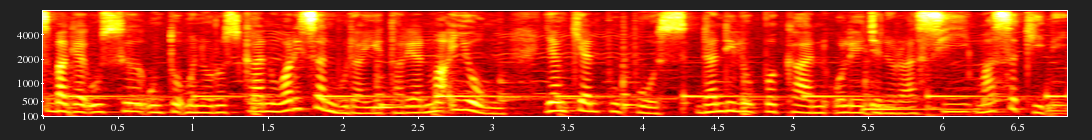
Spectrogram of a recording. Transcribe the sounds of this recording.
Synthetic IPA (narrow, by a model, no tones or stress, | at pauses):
səbaɡajusəunt̪ʊk̚mə̃nũɾuskanwaɾisanbudajat̪aɾianmã̰ʔjʊŋ | jaŋkianpupʊsdandilupəkanolɛhd͡ʒənəɾasimãsakinḭ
